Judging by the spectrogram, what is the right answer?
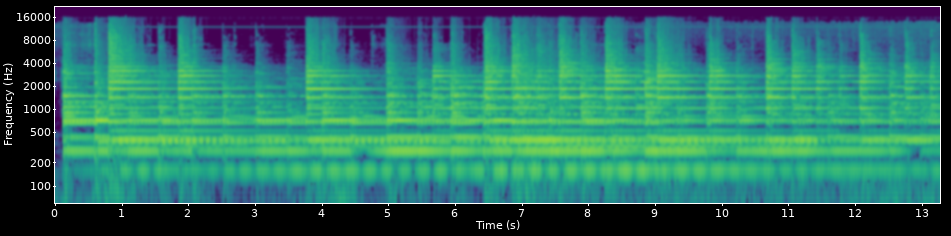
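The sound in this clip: Church bells ring the traditional signal for the lost, sounded shortly before the town gates closed to guide people stranded outside. Many loud, overlapping strikes ring without pause, with a sustained humming resonance beneath them.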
